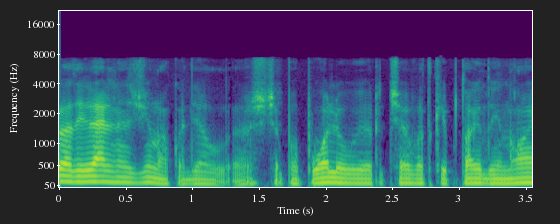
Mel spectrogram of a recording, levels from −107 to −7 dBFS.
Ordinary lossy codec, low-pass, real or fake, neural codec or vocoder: AAC, 48 kbps; 7.2 kHz; real; none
